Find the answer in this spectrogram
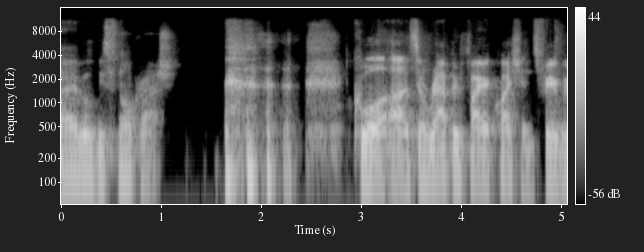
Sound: laughs

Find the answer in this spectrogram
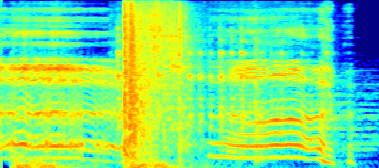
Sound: discouraged groan

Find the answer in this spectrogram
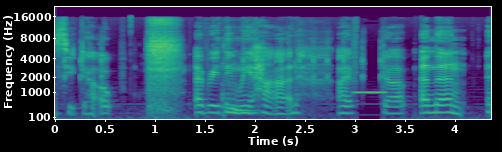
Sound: beep

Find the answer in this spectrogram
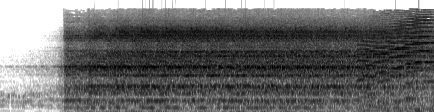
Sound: Poohjora demonic yell

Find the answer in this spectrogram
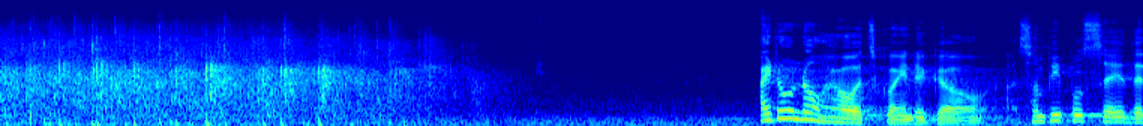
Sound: applause

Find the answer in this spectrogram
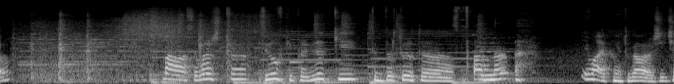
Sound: laughs

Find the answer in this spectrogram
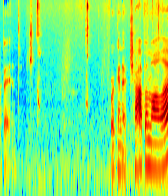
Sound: tongue clicking

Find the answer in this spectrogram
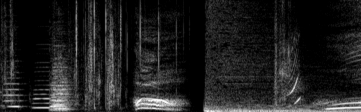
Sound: gasping

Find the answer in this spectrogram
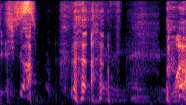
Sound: laughs

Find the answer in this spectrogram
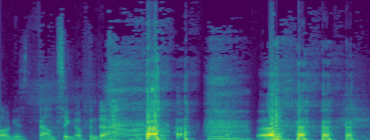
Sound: laughs

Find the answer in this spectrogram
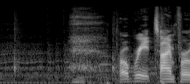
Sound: sigh

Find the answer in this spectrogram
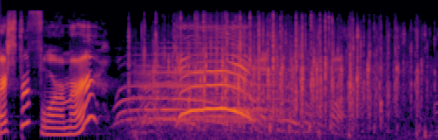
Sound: audience cheers and claps

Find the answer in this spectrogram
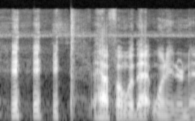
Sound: knee slap

